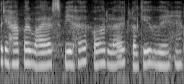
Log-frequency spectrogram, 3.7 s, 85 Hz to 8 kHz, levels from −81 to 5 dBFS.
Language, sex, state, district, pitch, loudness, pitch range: Hindi, female, Karnataka, Koppal, 250 Hz, -16 LUFS, 240-265 Hz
